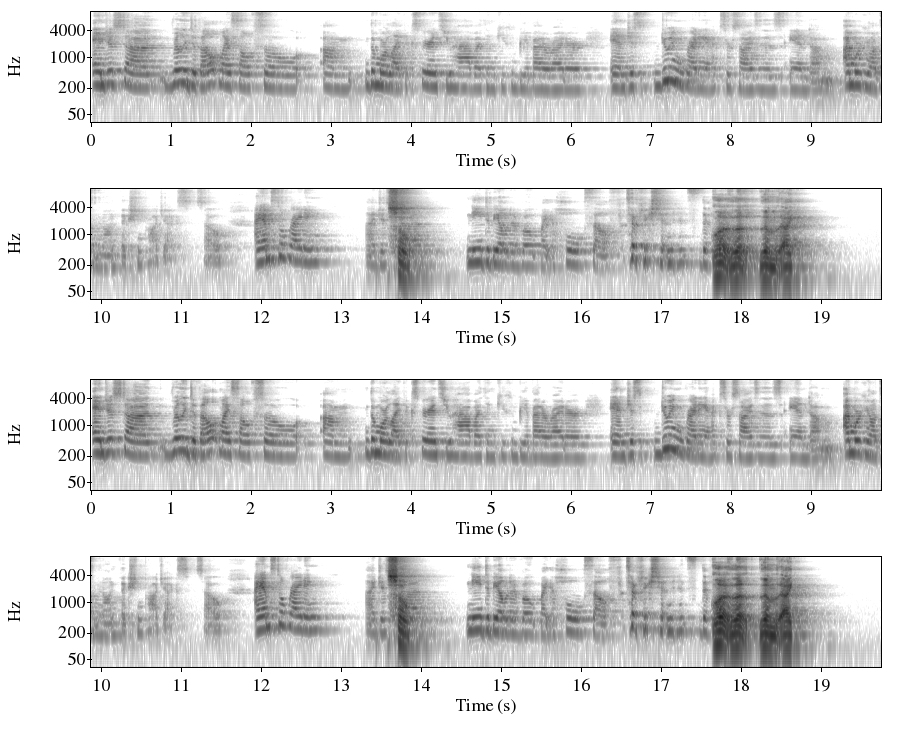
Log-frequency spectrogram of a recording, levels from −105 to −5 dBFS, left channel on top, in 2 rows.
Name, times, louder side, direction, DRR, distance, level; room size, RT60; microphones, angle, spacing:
voice 1, 0.0-6.2 6.5-11.5 11.9-12.8 13.3-14.0 14.6-17.9, right 3 dB, 45° right, 2 dB, 1.9 m, -46 dB
voice 2, 17.6-18.6, right 6 dB, 75° right, 10 dB, 0.5 m, -26 dB
18.5 x 17.0 x 3.8 m, 0.79 s
head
